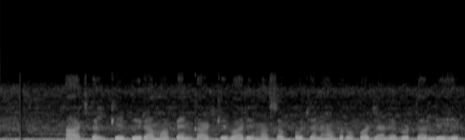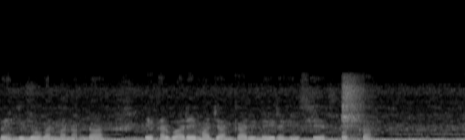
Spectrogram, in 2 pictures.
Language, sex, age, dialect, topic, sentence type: Chhattisgarhi, male, 18-24, Western/Budati/Khatahi, banking, statement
